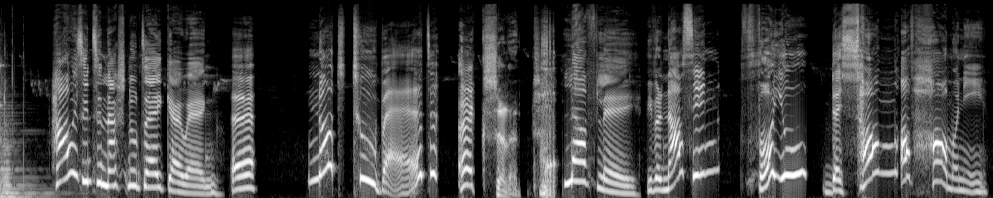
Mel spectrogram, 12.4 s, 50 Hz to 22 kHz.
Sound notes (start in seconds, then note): 6.7 oinks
